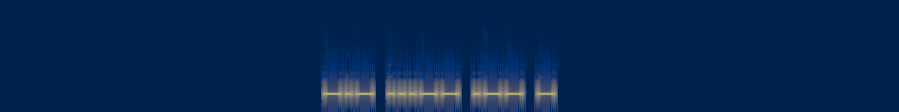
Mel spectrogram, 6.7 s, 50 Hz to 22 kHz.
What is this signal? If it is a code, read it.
Morse code, heard as a keyed tone, about 30 wpm, 700 Hz. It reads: K3WT
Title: USA Call Signs - 4 Characters - Repeated 3x - 30wpm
